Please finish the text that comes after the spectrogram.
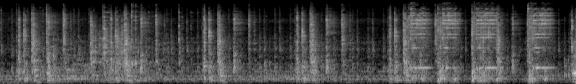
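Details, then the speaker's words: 1976 Williams Space Odyssey pinball machine after running out of credits and reset with a free-play hack: repeating clattering relay and cam clicks cycling nonstop as the score motor runs continuously, still trying to kick out a ball already kicked out. "So the score motor is continuously running."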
